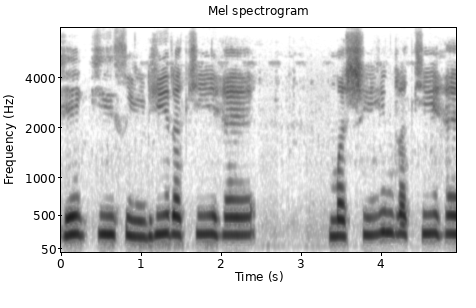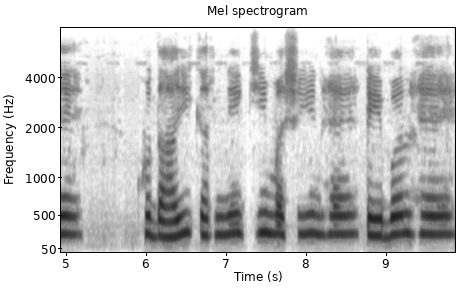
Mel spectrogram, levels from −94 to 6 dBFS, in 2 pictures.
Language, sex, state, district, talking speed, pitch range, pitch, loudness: Hindi, female, Bihar, Jamui, 90 wpm, 235-250 Hz, 245 Hz, -15 LUFS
